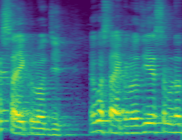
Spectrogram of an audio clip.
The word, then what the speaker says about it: psychology: तो साइकोलॉजी में फिर से देखो यहाँ क्या है, पी है साइलेंट है। ठीक है, पी साइलेंट है तो यहाँ इसको बोला साइकोलॉजी।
